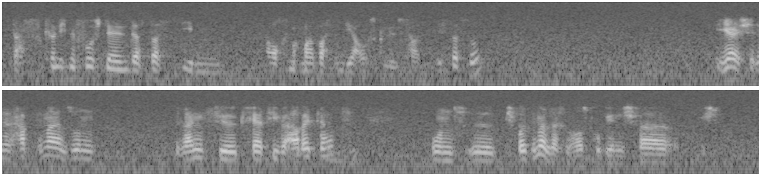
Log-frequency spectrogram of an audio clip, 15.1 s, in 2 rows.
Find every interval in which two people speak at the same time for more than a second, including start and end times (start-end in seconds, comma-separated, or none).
none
